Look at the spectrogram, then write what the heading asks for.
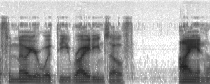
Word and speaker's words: Ayn: Those who are familiar with the writings of Ayn Rand or Ian Rand, however you want to pronounce her first name, It's Ian.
